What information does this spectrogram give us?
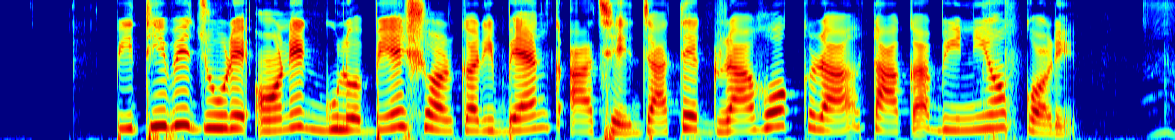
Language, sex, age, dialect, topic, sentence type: Bengali, female, 25-30, Standard Colloquial, banking, statement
